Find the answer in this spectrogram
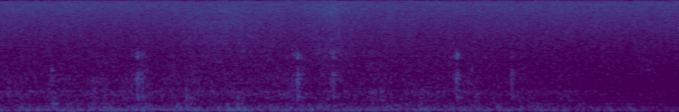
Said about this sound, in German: Ich wundere mich ja, dass wir jetzt schon so lange im Zug gefahren sind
